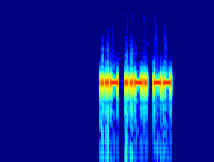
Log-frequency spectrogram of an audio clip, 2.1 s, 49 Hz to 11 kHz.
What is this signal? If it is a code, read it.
Morse code, heard as a keyed tone, about 51 wpm, 700 Hz. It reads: UFM
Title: USA Call Sign Postfixes - 3 Letters 50wpm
